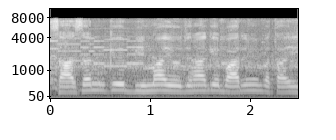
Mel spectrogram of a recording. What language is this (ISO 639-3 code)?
bho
